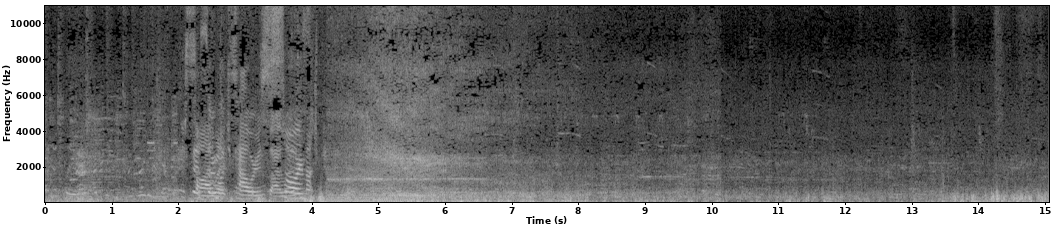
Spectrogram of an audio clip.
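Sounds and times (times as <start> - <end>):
road traffic rumble: 0.0 - 15.0
wind on microphone: 0.0 - 15.0.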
